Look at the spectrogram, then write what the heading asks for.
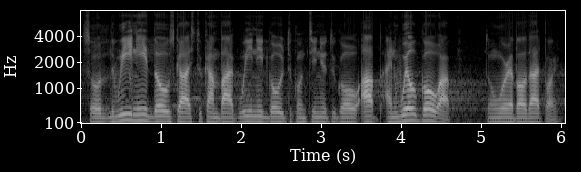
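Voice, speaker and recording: A man with a Spanish accent delivers an investor presentation in a reverberant conference hall. His voice is clear and resonant, and he speaks in halting, emphatic phrases, like an executive addressing a room. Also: mid-range voice, a bit bright. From Peru. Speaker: mining company chief executive presenting. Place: large indoor conference room.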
